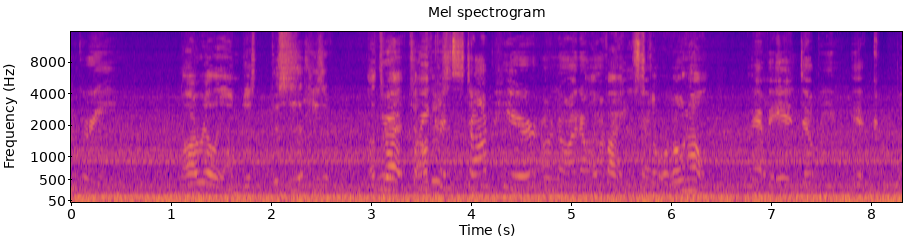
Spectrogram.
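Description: Steady low road and engine rumble inside a moving car's cabin on a highway, with voices talking over it.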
